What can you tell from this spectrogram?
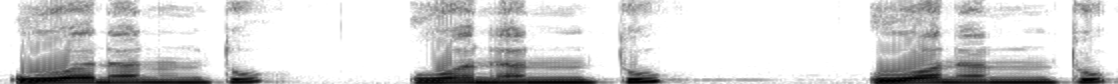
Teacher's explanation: इन्नी वनन्तु, वनन्तु, वनन्तु, नून साकिन है, नून साकिन के बाद ता है हुरूफ़ इख़्फ़ा में से, तो यहाँ पे इख़्फ़ा होगा यानी गुन्ना करेंगे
